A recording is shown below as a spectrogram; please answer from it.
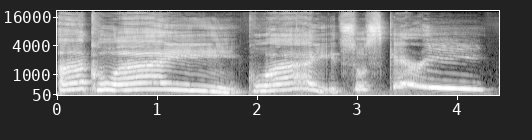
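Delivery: high, slow gushing voice, kawaii mispronounced as kowai.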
